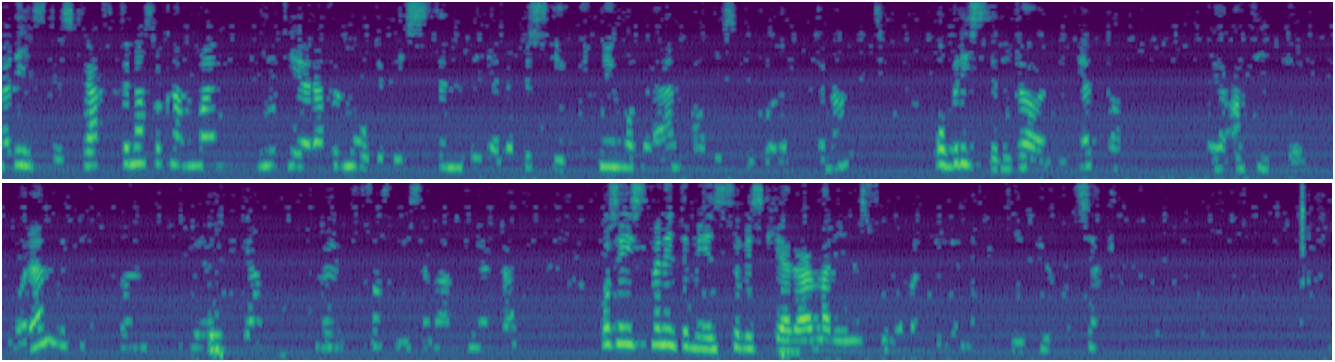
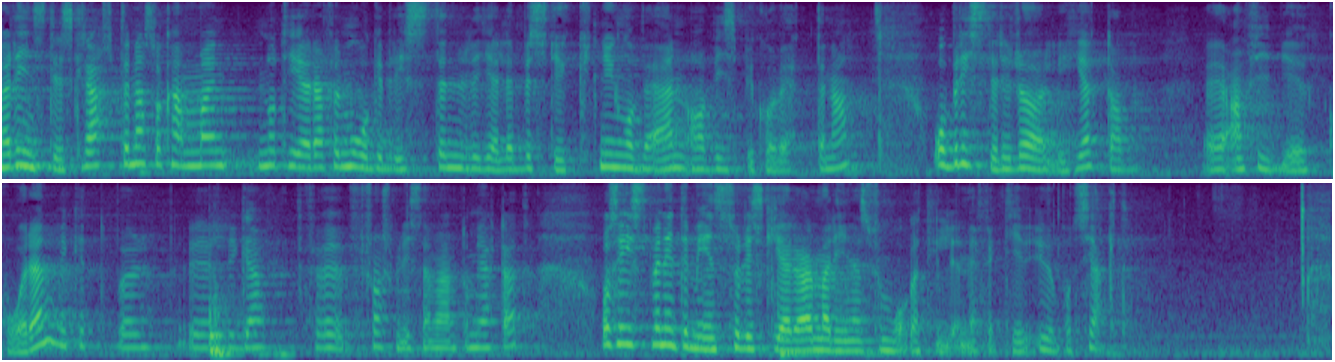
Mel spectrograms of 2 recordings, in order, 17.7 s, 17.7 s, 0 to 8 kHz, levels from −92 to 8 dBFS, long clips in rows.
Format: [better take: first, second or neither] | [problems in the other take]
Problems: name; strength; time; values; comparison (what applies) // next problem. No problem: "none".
second | noise reduction (classical method spectral subtraction)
